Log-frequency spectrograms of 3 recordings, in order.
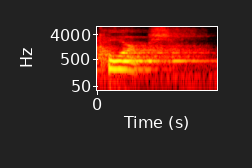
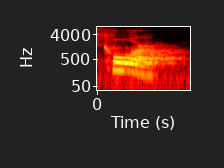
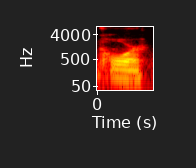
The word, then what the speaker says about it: Corps: military the Marine corpse it's not corse it's core yeah I'm Maring core the S is silent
